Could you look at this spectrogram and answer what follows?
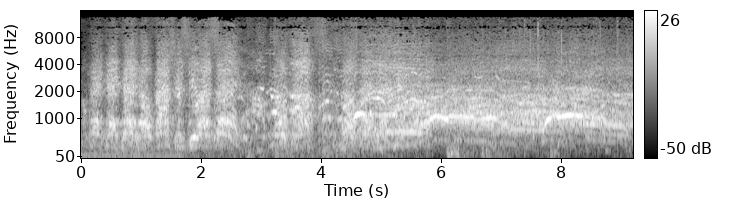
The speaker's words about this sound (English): That sound of a protest crowd last evening in Durham, North Carolina, pulling down a Confederate monument outside the old Durham County Courthouse.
